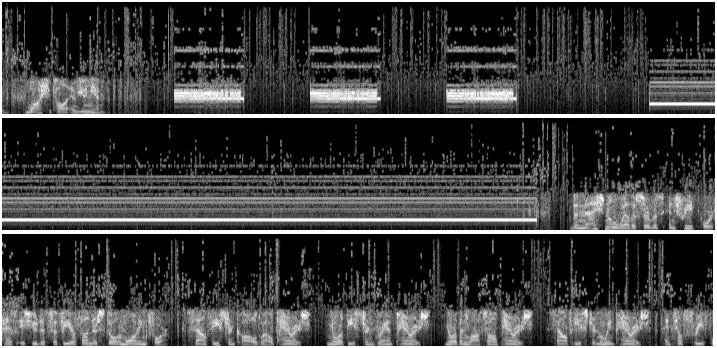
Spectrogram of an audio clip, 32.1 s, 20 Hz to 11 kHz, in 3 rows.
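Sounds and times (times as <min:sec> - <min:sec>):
digital data bursts buzzing screech: 0:01.1 - 0:03.6, 0:04.6 - 0:05.7, 0:06.7 - 0:07.7.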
